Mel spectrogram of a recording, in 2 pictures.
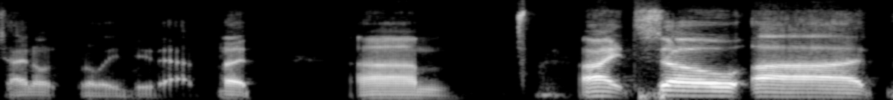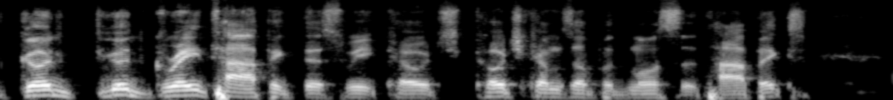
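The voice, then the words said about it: Hoarse, congested sick-sounding voice. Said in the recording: “you can tell by my voice that the cold, the non-stopping entire basketball season cold is still in my voice”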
